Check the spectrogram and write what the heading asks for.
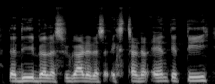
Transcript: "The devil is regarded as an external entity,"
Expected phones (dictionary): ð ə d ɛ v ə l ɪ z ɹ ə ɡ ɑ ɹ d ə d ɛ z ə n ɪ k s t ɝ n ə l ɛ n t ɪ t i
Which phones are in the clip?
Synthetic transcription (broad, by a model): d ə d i b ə l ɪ s ɹ ə ɡ ɑ ɹ d ə d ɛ s ə n ɪ k s t ɝ n ə l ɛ n t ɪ t i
